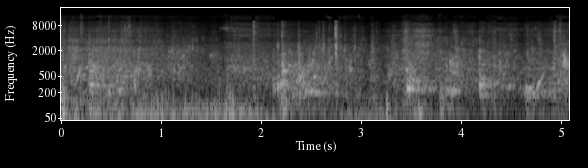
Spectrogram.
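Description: Water lapping and splashing around a small boat, with a few short, sharp splashes.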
